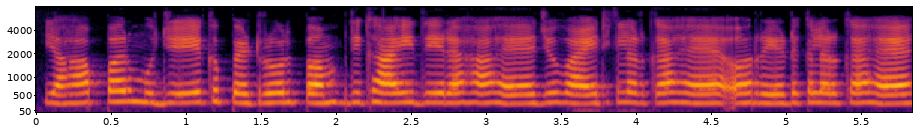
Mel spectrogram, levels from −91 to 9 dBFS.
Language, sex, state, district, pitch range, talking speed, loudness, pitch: Hindi, female, Odisha, Malkangiri, 265-280 Hz, 205 wpm, -16 LUFS, 275 Hz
